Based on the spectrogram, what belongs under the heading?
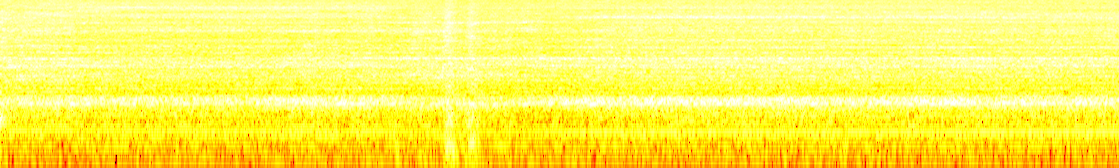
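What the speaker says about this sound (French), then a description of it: "vous allez avoir besoin du fer à embosser pour ce faire" An embossing heat tool runs continuously to melt embossing powder, giving a steady, close blower whir with a constant tone and unchanging level throughout.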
